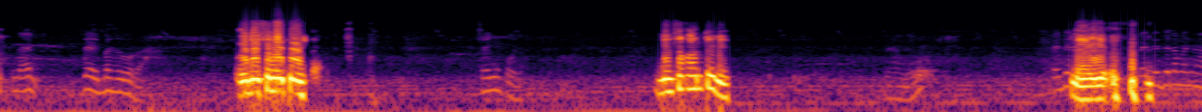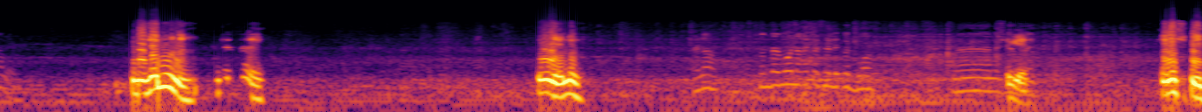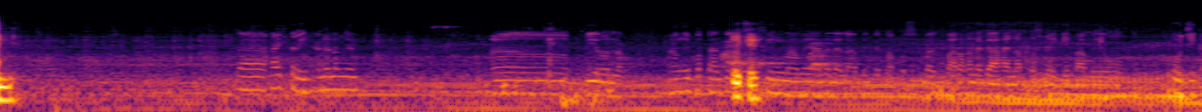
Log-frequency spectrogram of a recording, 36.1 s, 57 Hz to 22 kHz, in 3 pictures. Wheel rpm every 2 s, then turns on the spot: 0, 0, 0, 0, 0, 0, 0, 0, 0, 0, 0, 0, 0, 0, 0, 0, 0, 0.
none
